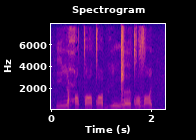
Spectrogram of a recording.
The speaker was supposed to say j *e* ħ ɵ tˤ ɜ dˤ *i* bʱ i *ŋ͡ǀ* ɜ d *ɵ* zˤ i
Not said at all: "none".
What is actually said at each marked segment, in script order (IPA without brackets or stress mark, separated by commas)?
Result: i, i, ŋ͡ǁ, ɔ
